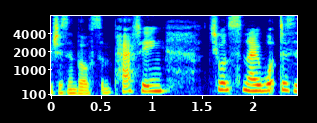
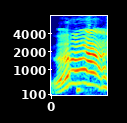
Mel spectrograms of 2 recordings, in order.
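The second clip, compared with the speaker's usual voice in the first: much higher, louder mock toddler wail; toddler's test cry; 5 dB louder than usual. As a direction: cry out like a toddler testing the game. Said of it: "What happens if I go".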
